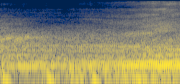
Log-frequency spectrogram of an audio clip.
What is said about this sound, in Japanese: あ電車も動いてますね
